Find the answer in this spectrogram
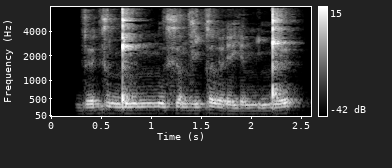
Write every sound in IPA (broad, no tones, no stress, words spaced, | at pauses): ɡøɡʲo ŋ͡ǃunːu xʲɔnziɡœ løɾeje miŋ͡ǃø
